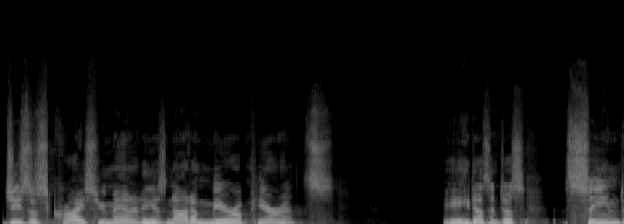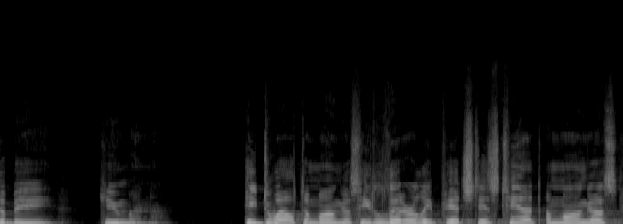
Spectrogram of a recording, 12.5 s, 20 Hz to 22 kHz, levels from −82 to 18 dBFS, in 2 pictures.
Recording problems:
none

